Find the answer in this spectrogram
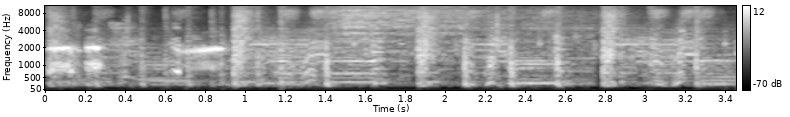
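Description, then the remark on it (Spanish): Frogs croak in a steady, overlapping chorus, repeated pulsing calls layered over a dense background of chirps, fairly loud throughout with no talking. “Odio las ranas para mí.”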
